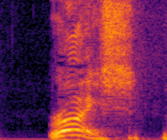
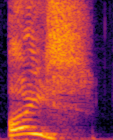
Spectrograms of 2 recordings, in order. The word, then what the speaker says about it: Reuss: One of them, the river is pronounced Royce. – Right. – But when you do the German pronunciation, it's Ois. I showed it to Rookie. – Yeah. – Ois, Ois, Ois. – The R is not, the R is, for some reason, the R is silent.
